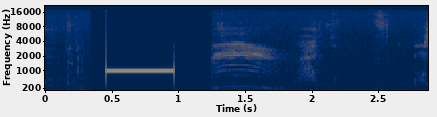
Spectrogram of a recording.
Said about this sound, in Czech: nám bude mňoukat v pozadí.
